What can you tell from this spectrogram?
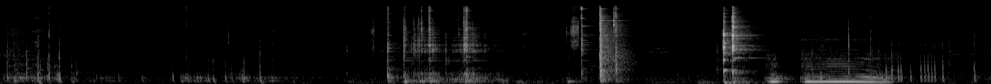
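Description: Metal clicks and clinks as a Kwikset SmartKey lock cylinder is handled, the pick is pulled from its keyway and the cylinder is freed from a lock vise. There is a sharp knock about seven seconds in, the loudest of them, and a brief low pitched sound just after it.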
